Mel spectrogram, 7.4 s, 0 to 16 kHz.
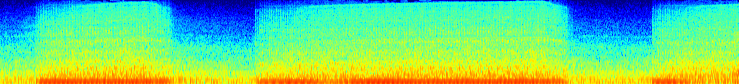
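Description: A Kenworth T600 truck idles in American Truck Simulator, a loud low engine rumble with broad hissing bursts that start and stop several times, like air releases, close and steady.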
